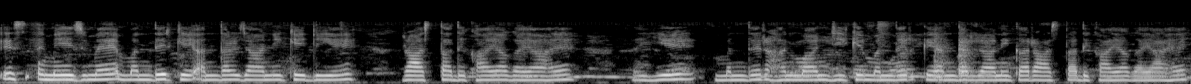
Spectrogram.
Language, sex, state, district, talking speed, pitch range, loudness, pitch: Hindi, female, Chhattisgarh, Raigarh, 135 wpm, 205-220 Hz, -16 LUFS, 210 Hz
